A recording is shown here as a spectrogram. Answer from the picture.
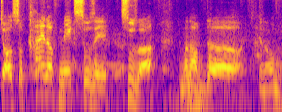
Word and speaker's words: SUSE: Alliance and marketing at Suzy did I get it right Sue's us Sousa we have to be we're gonna have to look at that video again Sousa not Suzy right Sousa rhymes with Appaloosa Oh perfect so first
